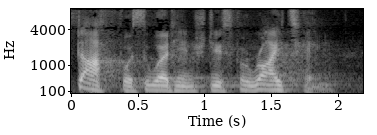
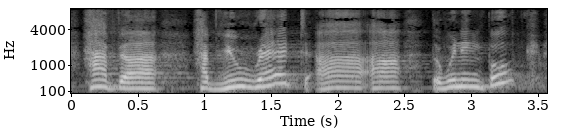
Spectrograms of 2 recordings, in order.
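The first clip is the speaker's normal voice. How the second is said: TV presenter quote; 7 semitones higher than usual. Retold or imitated. Presenter asking a lady at a table, mock interviewer voice. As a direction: put on a presenter's lifted, halting question.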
